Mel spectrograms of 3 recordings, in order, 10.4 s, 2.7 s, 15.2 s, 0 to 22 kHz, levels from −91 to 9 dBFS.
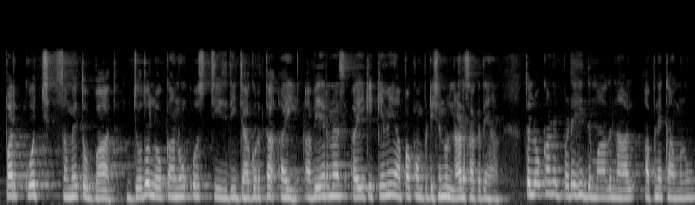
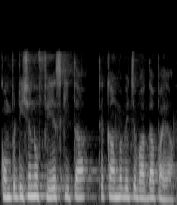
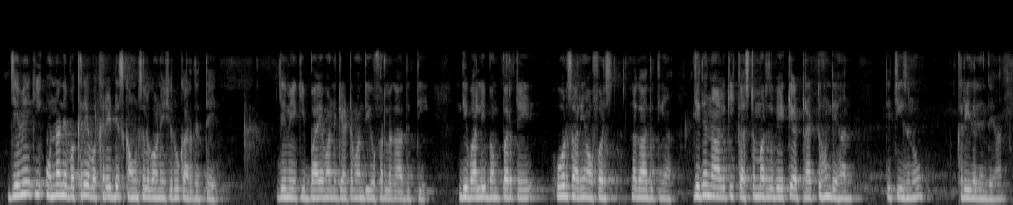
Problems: background sounds at intervals, continuous background conversations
